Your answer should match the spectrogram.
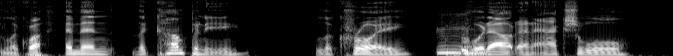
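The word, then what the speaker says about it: LaCroix: It's Laqua. That's how you pronounce it." Laqua. And then the company Lacroy put out an actual like memo or like saying it is Lacroy.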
